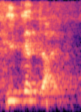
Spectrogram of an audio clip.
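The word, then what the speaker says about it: ἱκέται: Karon there is a stress. So that's why it will be pronounced as haketai.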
